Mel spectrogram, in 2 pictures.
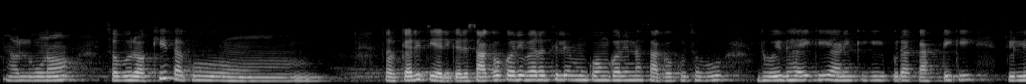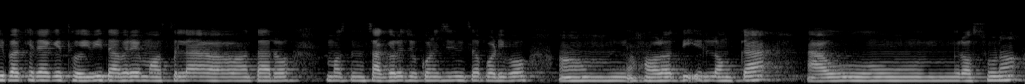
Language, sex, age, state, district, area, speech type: Odia, female, 60+, Odisha, Dhenkanal, rural, spontaneous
